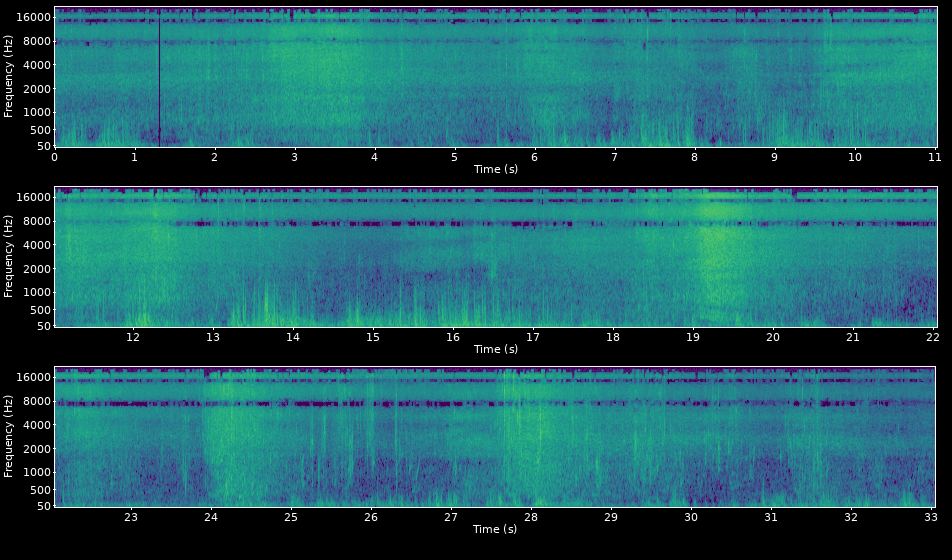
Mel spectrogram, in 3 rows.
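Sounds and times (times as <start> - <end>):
wind buffeting microphone: 0.0 - 2.7, 3.3 - 33.0
small waves washing on beach: 0.0 - 33.0.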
